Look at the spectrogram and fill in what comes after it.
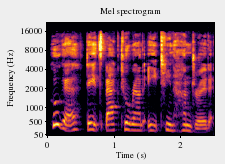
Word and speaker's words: hygge: Is it H-Y-G-G-E? – Yes. – Oh, yes. – Okay, so for everybody that has seen that word and calls it hygge, like is what I thought. – Yes. – But it's actually hygge.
